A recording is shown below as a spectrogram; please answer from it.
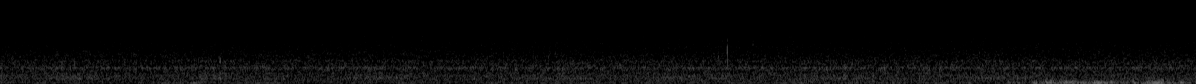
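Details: Steady broadband hiss with a faint low hum and one brief click; no animal voice is heard.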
